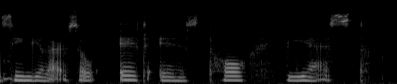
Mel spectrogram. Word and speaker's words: jest: so it is to yes notice that we pronounce ye sorry j as ye and it always will be the case so um let's look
